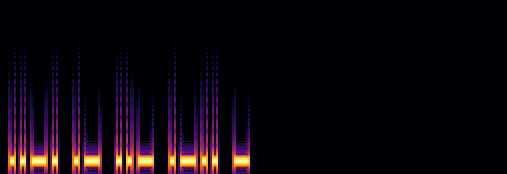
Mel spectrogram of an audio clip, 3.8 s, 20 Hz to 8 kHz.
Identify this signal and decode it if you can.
Morse code, heard as a keyed tone, about 28 wpm, 250 Hz. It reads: FAULT
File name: morse / morse-training-30WPM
